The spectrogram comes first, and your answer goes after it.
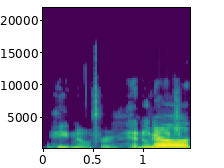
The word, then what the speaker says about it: Hateno: And also I say Hatno instead of Hateno for Hatno You Village.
